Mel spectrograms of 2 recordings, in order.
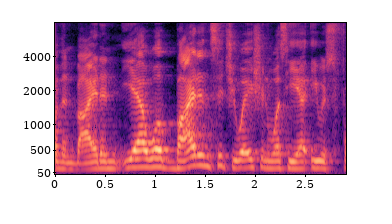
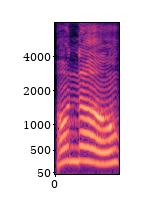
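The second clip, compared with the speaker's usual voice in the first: voice cracking up very high; 10 semitones higher, 4 dB louder than usual. Retelling how Colbert reacted when the crowd laughed: imitating Colbert's voice crack. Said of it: "he almost voice cracked and he was like".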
